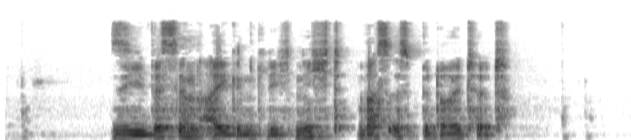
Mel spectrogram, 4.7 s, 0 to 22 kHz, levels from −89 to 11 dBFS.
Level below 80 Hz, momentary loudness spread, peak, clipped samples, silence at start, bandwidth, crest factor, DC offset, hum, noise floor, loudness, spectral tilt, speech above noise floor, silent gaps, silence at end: -52 dBFS; 7 LU; -2 dBFS; under 0.1%; 0.85 s; 11.5 kHz; 16 dB; under 0.1%; none; -68 dBFS; -16 LUFS; -4.5 dB/octave; 52 dB; none; 0.95 s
